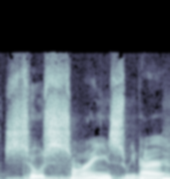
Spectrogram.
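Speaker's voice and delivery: over-sibilant S in "so sorry, sweetheart"; slow, soft "so sorry" with long hissing S's; exaggerated S's. Shown as a demonstration. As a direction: linger on every S in "sweetheart". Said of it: "those people that make their S's, like, really".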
